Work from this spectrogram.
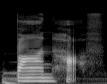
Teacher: The H is silent, but it's a flag saying hold the vowel. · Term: long A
